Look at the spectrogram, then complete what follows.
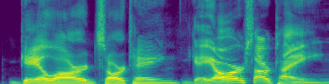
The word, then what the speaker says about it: Gaillard Sartain: the kind of South where they don't pronounce it the way the French name might have been pronounced. No. French, but with an accent. Right? So again, most likely Gaillard Sartain.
